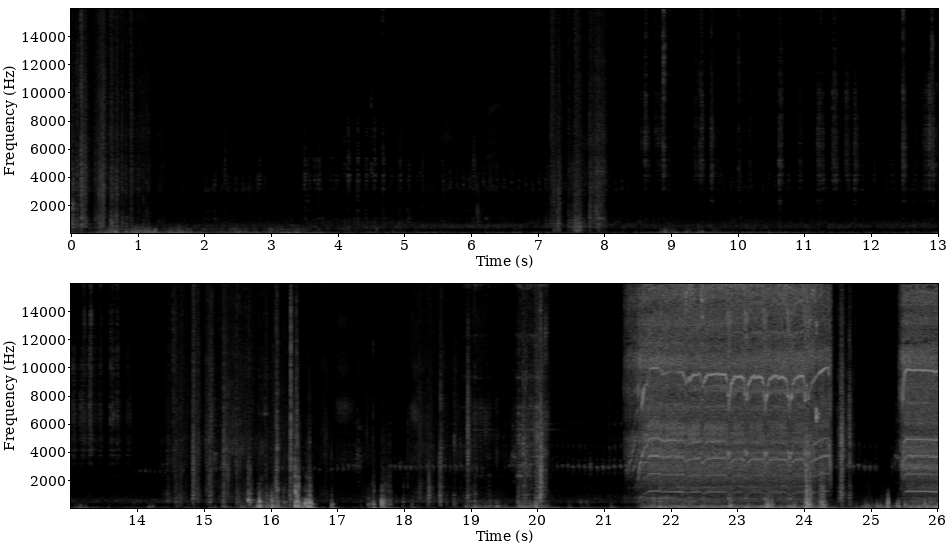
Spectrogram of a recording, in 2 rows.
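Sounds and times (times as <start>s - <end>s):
tools and hardware clicking and rattling: 8.6s - 24.8s.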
